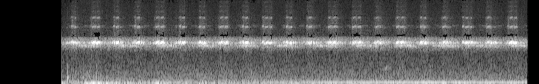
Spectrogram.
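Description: Insect chirping, like a cricket: an even, high-pitched chirp repeated about two and a half times a second over a low steady hum. It starts and stops abruptly.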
